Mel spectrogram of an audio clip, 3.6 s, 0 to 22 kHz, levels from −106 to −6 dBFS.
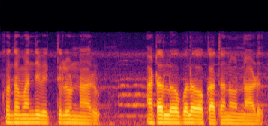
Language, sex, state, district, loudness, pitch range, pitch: Telugu, male, Telangana, Mahabubabad, -19 LUFS, 105-120 Hz, 115 Hz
